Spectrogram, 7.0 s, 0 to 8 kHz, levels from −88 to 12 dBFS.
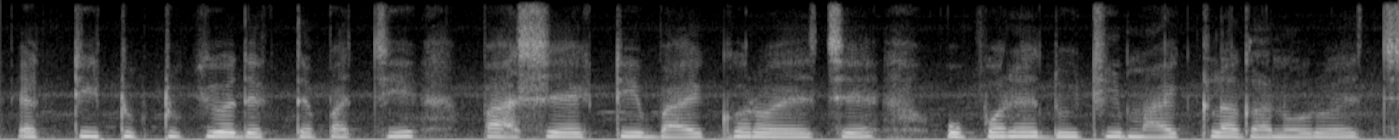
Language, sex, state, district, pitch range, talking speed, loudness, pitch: Bengali, female, Assam, Hailakandi, 220-240 Hz, 110 wpm, -17 LUFS, 230 Hz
